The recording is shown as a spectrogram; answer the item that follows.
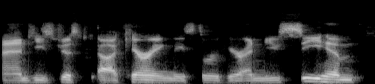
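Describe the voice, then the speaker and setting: A man narrating a tabletop game as game master, improvising and often halting to search for words. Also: deep voice, fairly even intonation, pushed and bright, dull audio.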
